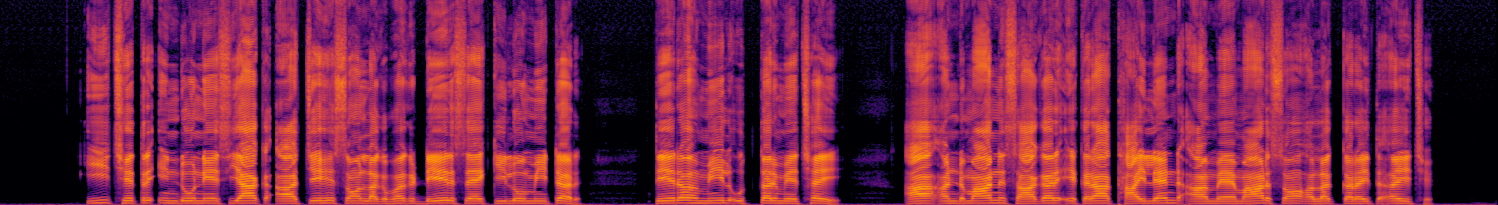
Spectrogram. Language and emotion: Maithili, neutral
